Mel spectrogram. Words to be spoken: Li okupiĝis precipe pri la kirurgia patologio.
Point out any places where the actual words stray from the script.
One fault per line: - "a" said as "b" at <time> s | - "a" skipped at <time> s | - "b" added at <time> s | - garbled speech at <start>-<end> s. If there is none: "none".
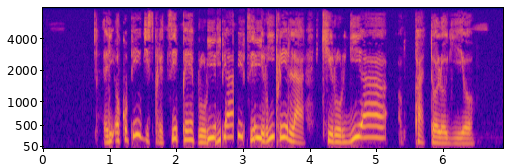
- garbled speech at 2.3-3.5 s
